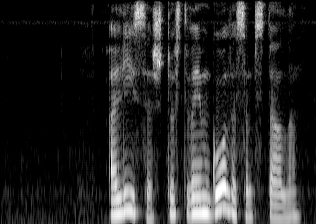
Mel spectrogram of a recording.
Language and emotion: Russian, neutral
